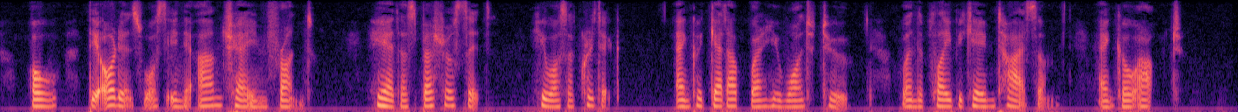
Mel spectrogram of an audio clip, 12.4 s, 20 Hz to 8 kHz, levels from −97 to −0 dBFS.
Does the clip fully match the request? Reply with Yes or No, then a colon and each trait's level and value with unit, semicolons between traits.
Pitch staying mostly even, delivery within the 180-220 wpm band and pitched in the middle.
No: narrow, 1.8 semitones; average, 170 wpm; medium, 175 Hz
